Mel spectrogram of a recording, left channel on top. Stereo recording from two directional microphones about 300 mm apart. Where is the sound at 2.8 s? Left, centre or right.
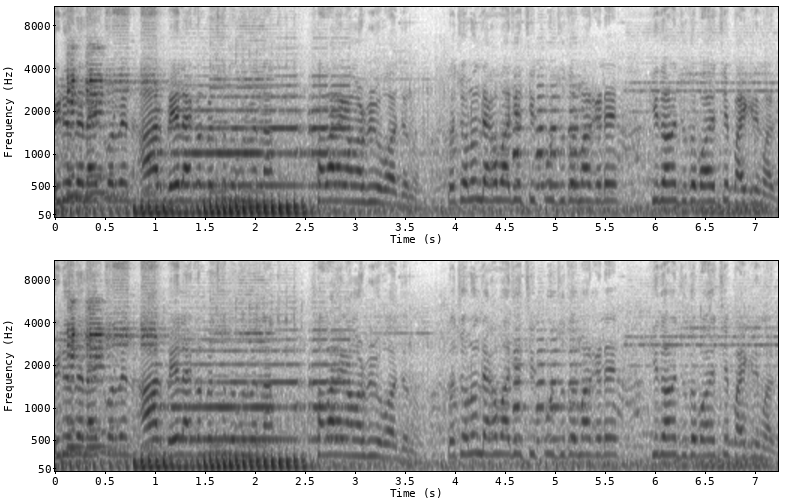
Centre.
